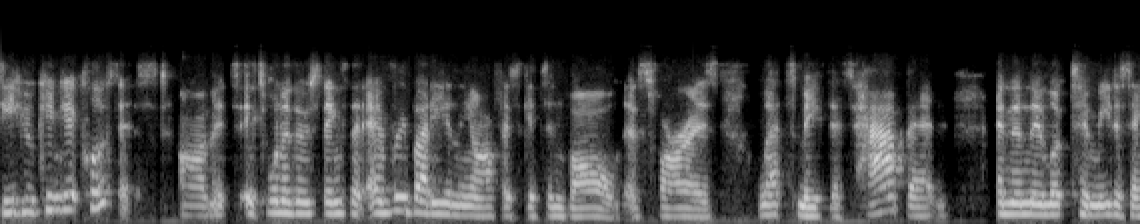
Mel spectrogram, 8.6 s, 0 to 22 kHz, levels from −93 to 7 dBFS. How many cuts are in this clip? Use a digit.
0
